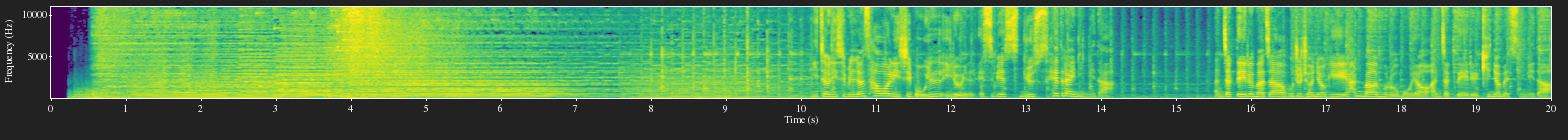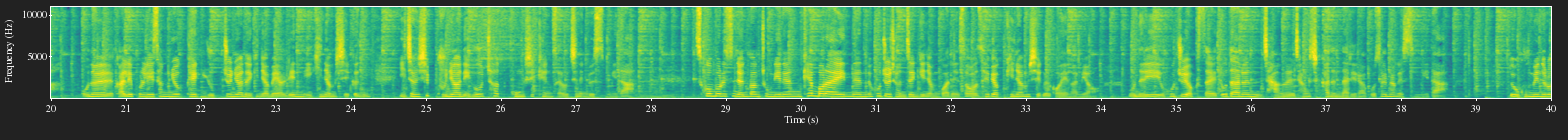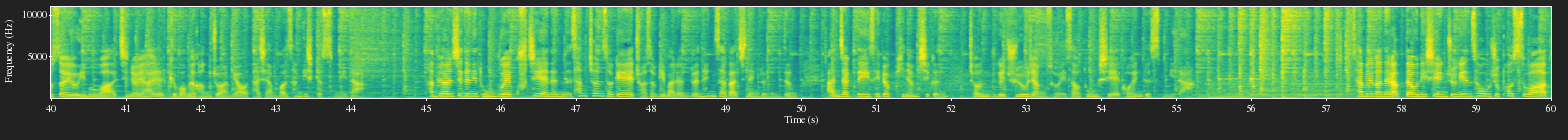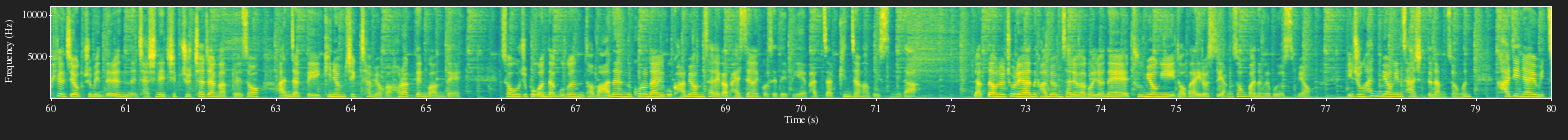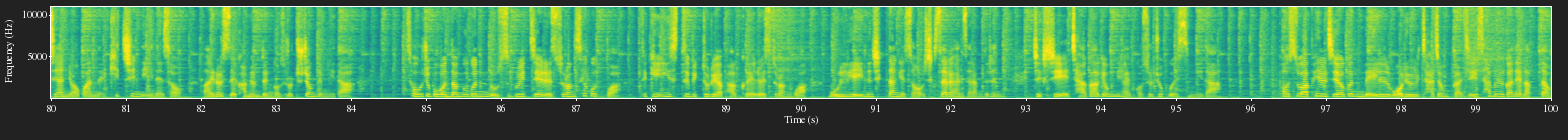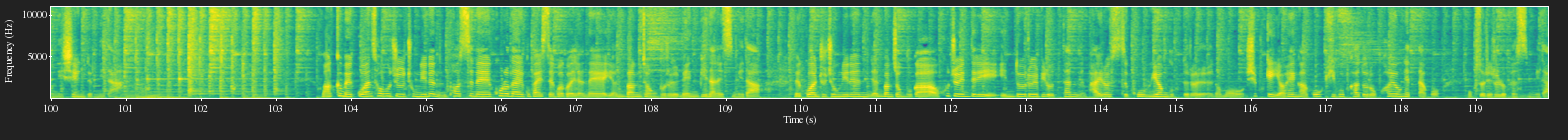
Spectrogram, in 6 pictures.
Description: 2021년 4월 25일 일요일 SBS 뉴스 헤드라인입니다.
